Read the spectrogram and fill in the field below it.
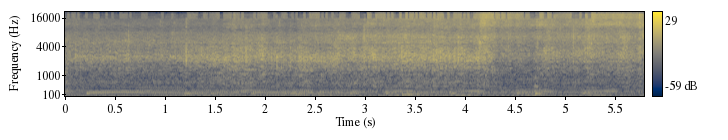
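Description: Onions and tomatoes fry in a pan for a street-cart style kara chutney, giving a steady, loud sizzle with soft stirring scrapes throughout, no voices.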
